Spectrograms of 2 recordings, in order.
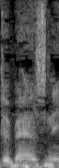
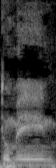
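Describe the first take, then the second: First: The word does not sound like 'domain'. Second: The word sounds like 'domain'. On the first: The speaker calls it wrong. "I'm going to pronounce it Demesne" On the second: The speaker calls it right. "it's actually pronounced domain"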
